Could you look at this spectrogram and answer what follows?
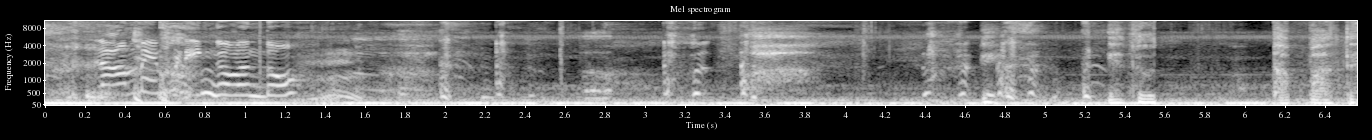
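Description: Several harsh coughs break out close by, mixed with people talking and a steady background hum.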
